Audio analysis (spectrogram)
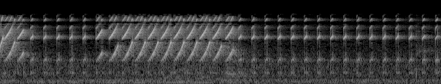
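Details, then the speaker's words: Automotive A/C, electronic leak detector probe at the low-side service port, sensitivity turned up high: rapid chirps near four a second, rising in pitch and speeding up as the probe finds a refrigerant leak. "and that's what you'll hear and see when you come across the leak"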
